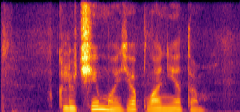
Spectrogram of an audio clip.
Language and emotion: Russian, neutral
